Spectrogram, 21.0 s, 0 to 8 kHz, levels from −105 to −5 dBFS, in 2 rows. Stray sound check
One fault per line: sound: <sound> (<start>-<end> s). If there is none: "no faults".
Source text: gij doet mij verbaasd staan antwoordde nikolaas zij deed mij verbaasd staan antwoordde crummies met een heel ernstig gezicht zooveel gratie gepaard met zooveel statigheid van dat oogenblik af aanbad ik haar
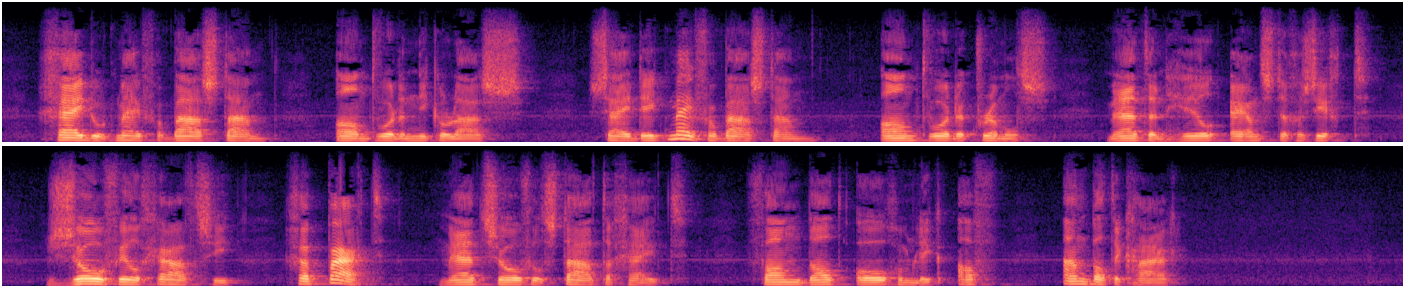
no faults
